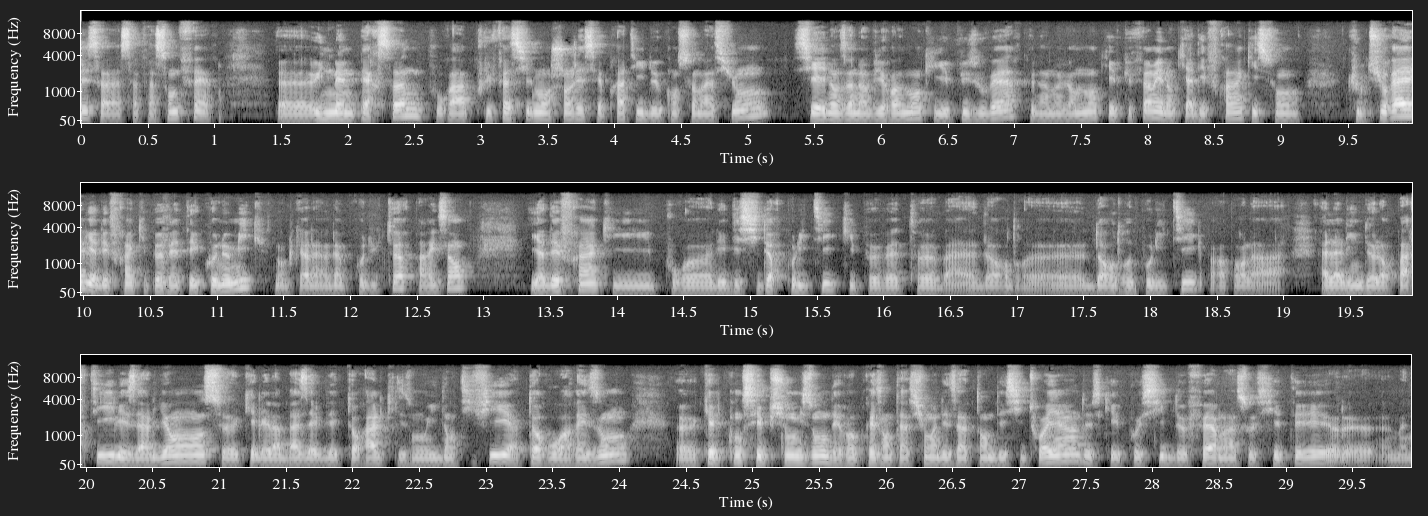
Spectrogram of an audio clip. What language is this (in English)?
French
